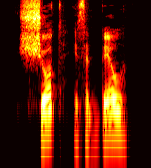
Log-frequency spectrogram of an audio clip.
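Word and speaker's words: счёт: this before a meal short short is a bill just pay attention to the pronunciation it's different to the spelling and then in relation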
